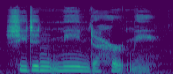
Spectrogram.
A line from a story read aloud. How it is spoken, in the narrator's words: Shoto muttered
